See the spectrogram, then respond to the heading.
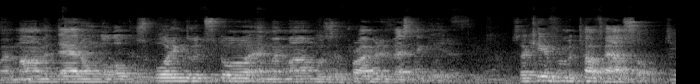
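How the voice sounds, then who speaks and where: An American-accented man talks at a fairly quick pace with a medium pitch. There is noticeable background noise behind him. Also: ordinary pitch variation. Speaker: activist and friend of the artist. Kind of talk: speech at event.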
